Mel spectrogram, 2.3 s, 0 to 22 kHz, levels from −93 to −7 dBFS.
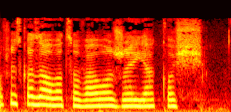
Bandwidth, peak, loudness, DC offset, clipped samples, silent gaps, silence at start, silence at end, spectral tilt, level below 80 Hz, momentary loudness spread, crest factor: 11.5 kHz; -10 dBFS; -20 LUFS; 0.4%; under 0.1%; none; 0 s; 0.1 s; -3.5 dB/octave; -48 dBFS; 3 LU; 12 dB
